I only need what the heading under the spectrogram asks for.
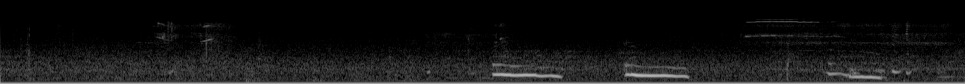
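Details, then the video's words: Diesel, a pet dog, trying to sing with a funny noise: three drawn-out wavering howls, each sliding downward, spaced over the last five seconds, with faint background hiss. "BARKING&SINGING POOCH!"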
